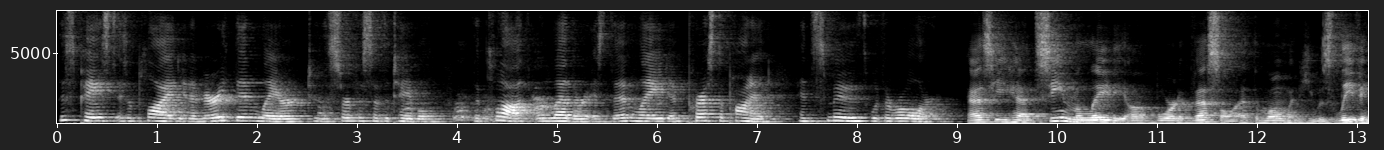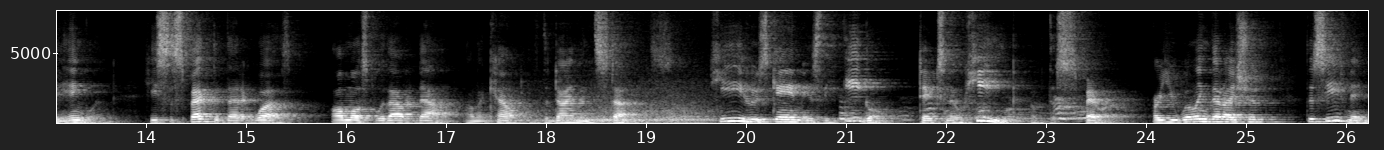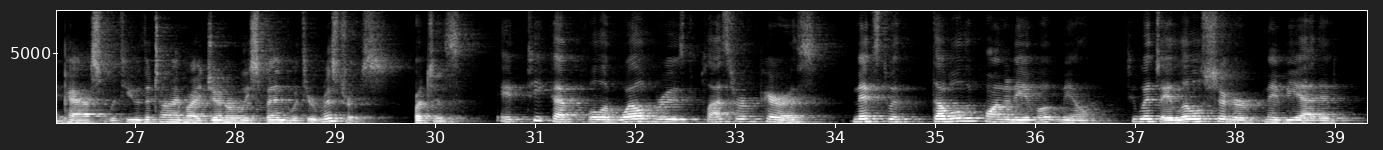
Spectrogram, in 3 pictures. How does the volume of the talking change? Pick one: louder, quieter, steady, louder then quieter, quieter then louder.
steady.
